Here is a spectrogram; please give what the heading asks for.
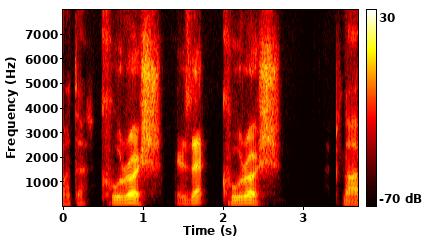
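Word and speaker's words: Kourosh: So, in Persian you say Kurosh, and Israel Jews say Koresh, and Greeks Koresh? say Kyros.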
